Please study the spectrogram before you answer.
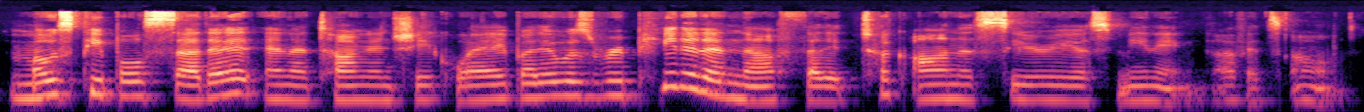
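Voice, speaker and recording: A woman with a somewhat low voice delivers an academic lecture as a researcher. She speaks thoughtfully, pausing on ums and restarting phrases as she works through her ideas. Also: a little mellow. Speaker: researcher giving a talk.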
